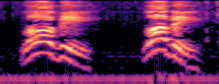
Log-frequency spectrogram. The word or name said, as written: lobby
